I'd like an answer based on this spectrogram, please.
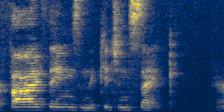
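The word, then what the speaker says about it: cinq: of a cat's Claws Cat Cat and then sank uh it's morbid but five people sank on a boat okay or there are five things in the kitchen sank all right in the South we can get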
